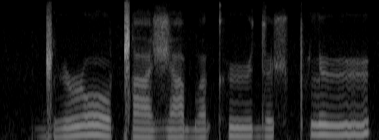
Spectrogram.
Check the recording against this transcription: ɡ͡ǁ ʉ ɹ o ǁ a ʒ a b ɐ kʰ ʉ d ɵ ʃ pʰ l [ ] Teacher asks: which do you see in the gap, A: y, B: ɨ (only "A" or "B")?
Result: B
